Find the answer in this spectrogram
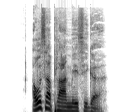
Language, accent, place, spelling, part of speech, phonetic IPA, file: German, Germany, Berlin, außerplanmäßige, adjective, [ˈaʊ̯sɐplaːnˌmɛːsɪɡə], De-außerplanmäßige.ogg
- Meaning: inflection of außerplanmäßig: 1. strong/mixed nominative/accusative feminine singular 2. strong nominative/accusative plural 3. weak nominative all-gender singular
